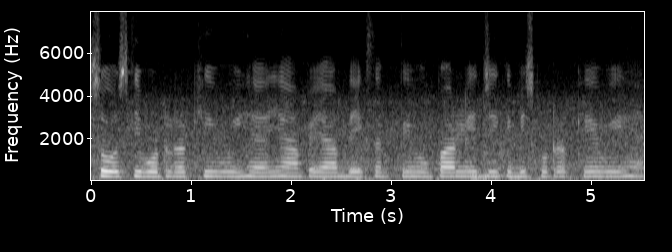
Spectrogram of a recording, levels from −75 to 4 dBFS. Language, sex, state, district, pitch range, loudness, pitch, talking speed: Hindi, female, Haryana, Jhajjar, 215-220 Hz, -19 LUFS, 215 Hz, 205 wpm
